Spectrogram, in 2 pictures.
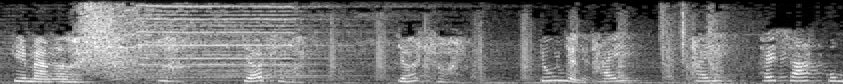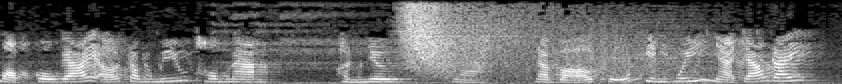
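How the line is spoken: Breathless, shocked man. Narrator (Vietnamese): Chú Kim ngay người nhìn tôi, thở hổn hển nói

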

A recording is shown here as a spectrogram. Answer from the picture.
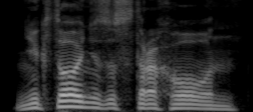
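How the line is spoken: Sad voice. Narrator (Russian): печальным голосом завершил Фитиль

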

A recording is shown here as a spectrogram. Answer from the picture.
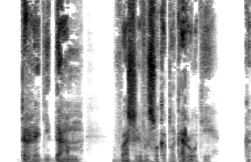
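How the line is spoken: Embarrassed soldier's whisper. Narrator (Russian): конфузливо отвечал ему шепотом ближе других стоявший к нему солдатик

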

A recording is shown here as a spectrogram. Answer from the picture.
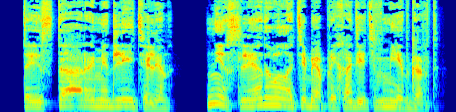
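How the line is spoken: Mocking hoarse stranger. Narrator (Russian): Насмешливо прохрипел чужак

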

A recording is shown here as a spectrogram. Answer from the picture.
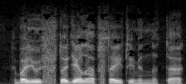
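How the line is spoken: Glum. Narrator (Russian): сказал он уныло

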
